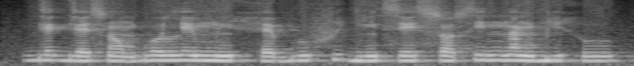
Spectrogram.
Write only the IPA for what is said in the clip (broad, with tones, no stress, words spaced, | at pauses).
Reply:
ɡɛ˧ɡɛ˨sɔ̃˨bo˧ le˧mĩ˨ hɛ˨ bu˨˦fi˦˨ɡĩ˨ se˨˦sɔ˧si˦ nã˦ ɡ͡bi˦˨hu˧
